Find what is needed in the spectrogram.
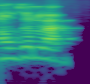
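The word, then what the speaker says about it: عزلة: Kenapa harus beruzlah? Bacanya uzlah Ustaz.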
